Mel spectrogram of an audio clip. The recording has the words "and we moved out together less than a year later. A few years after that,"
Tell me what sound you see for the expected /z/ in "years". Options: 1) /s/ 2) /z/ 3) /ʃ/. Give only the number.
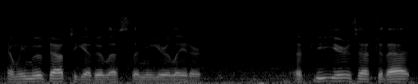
2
